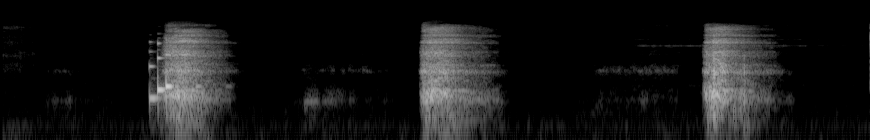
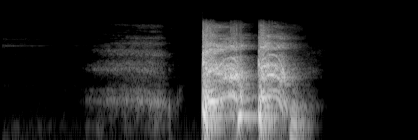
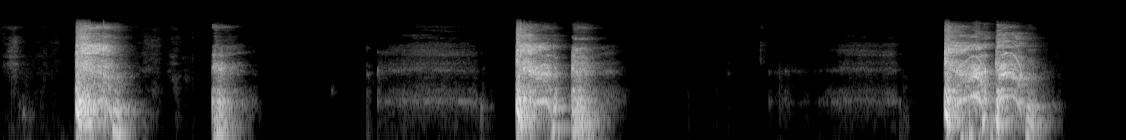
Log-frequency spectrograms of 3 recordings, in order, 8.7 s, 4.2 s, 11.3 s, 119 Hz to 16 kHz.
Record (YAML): exhalation_length: 8.7 s
exhalation_amplitude: 16009
exhalation_signal_mean_std_ratio: 0.3
cough_length: 4.2 s
cough_amplitude: 32768
cough_signal_mean_std_ratio: 0.36
three_cough_length: 11.3 s
three_cough_amplitude: 32768
three_cough_signal_mean_std_ratio: 0.33
survey_phase: beta (2021-08-13 to 2022-03-07)
age: 45-64
gender: Male
wearing_mask: 'No'
symptom_cough_any: true
symptom_runny_or_blocked_nose: true
smoker_status: Never smoked
respiratory_condition_asthma: false
respiratory_condition_other: false
recruitment_source: REACT
submission_delay: 6 days
covid_test_result: Negative
covid_test_method: RT-qPCR
influenza_a_test_result: Negative
influenza_b_test_result: Negative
